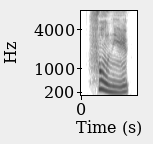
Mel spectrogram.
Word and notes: 父女: fù nǚ

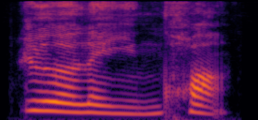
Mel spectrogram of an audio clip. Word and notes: 热泪盈眶: rè lèi yíng kuàng

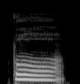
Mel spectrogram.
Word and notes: 拨: bō

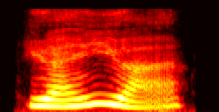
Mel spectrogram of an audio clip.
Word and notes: 远远: yuǎn yuǎn

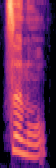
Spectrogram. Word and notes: 字母: zì mǔ

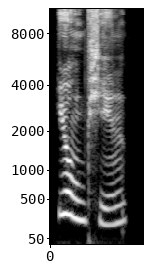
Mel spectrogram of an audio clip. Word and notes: 用品: yòng pǐn

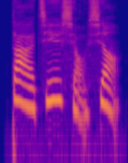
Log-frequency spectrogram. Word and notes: 大街小巷: dà jiē xiǎo xiàng

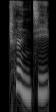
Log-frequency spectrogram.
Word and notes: 趁机: chèn jī

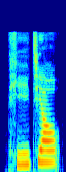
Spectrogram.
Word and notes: 提交: tí jiāo

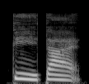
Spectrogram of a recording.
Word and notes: 地带: dì dài

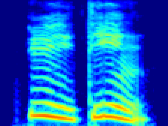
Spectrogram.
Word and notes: 预定: yù dìng

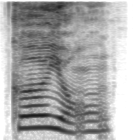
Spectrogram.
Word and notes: 歌咏: gē yǒng

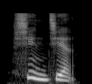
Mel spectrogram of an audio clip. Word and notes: 信件: xìn jiàn

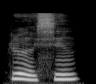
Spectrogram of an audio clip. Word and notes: 热心: rè xīn

